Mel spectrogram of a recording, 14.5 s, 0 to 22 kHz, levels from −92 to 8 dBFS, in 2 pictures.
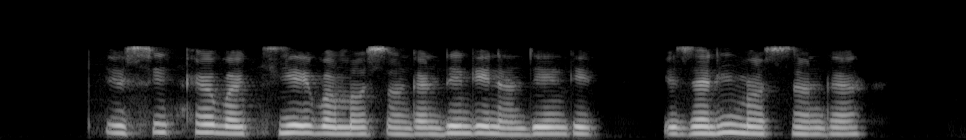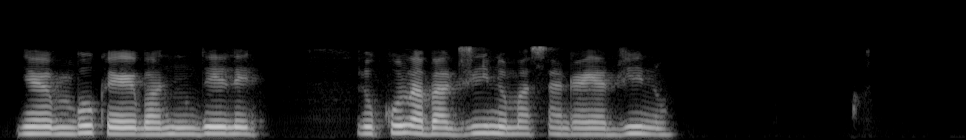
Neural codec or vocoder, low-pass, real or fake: autoencoder, 22.05 kHz, a latent of 192 numbers a frame, VITS, trained on one speaker; 5.4 kHz; fake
